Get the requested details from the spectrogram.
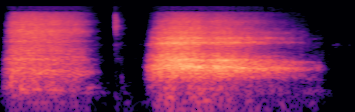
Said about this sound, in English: Now take a very deep breath.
